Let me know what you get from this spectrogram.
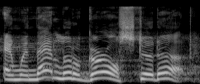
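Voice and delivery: loud, rising revival preaching; fiery pastor preaching the story's payoff; preaching at full force. Acted. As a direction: build it up to a shouting climax.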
